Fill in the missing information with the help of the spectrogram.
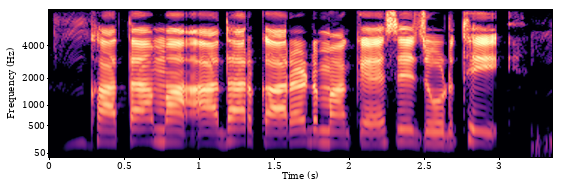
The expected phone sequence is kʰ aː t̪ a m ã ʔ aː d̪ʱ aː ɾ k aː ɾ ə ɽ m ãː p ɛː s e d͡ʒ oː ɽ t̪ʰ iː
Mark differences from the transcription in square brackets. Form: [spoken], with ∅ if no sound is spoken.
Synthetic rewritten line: kʰ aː t̪ a m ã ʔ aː d̪ʱ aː ɾ k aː ɾ ə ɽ m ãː [k] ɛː s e d͡ʒ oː ɽ t̪ʰ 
